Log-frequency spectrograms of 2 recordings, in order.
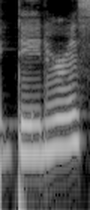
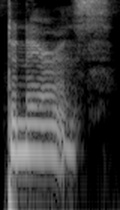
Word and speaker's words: Daenerys: sorry um actually people some people say dangerous but it's widely pronounced as daenerys daenerys oh okay that makes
